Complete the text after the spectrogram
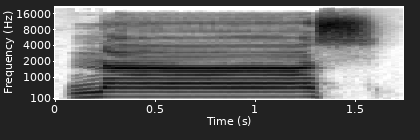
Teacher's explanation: نون الف زبر نا، سین زیر سی، ناسی، اگر یہاں پر ہم آیت کریں گے تو پھر سین کو ساکن بنا کر پڑھیں گے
